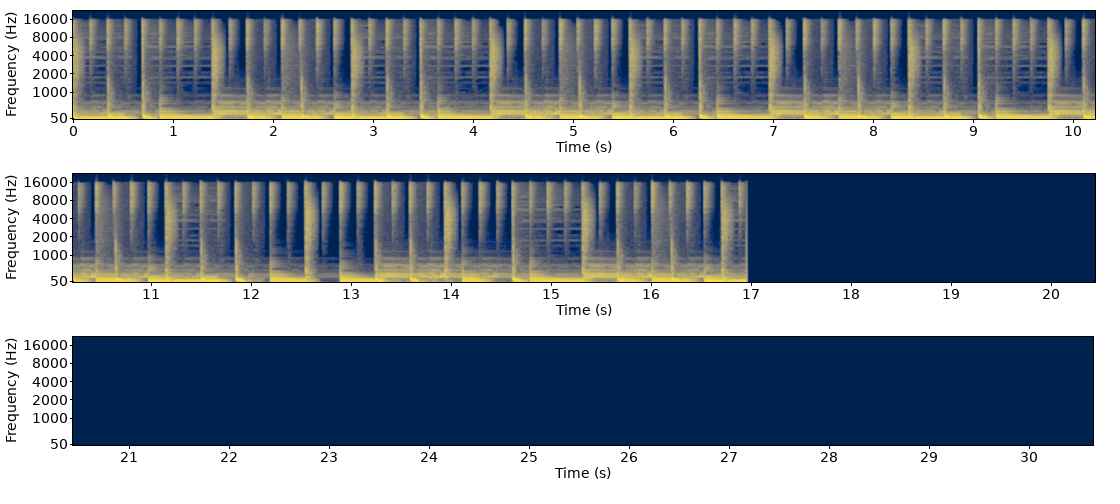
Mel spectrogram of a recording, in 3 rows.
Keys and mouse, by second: 4.0 shift+a, 7.4 z, 9.0 click, 11.0 g, 16.8 Tab, 17.8 ctrl+Tab, 21.2 g, 28.9 a, 29.3 b.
